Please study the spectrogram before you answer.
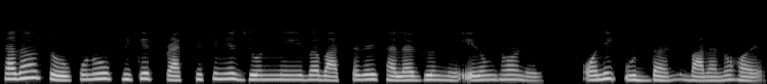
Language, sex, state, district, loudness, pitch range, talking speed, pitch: Bengali, female, West Bengal, Kolkata, -21 LUFS, 195-235 Hz, 125 wpm, 215 Hz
